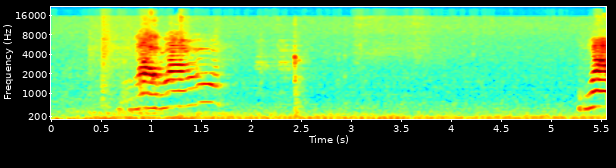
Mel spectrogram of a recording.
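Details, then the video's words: Meowing from Somali and Bengal cats, with Bengals noted to sound slightly different from one another: a wavering meow that falls in pitch, then several quiet seconds with faint knocks, then a fresh meow beginning at the end. "猫の鳴き声 ソマリ 〜ベンガル"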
